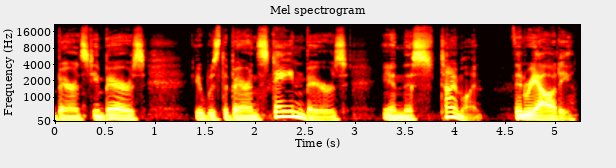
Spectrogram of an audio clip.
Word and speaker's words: Berenstain Bears: It was the Berenstain Bears in this timeline. In reality. Right. So it's just another example of something that confounds a lot of people. So it's actually Berenstain Bears.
